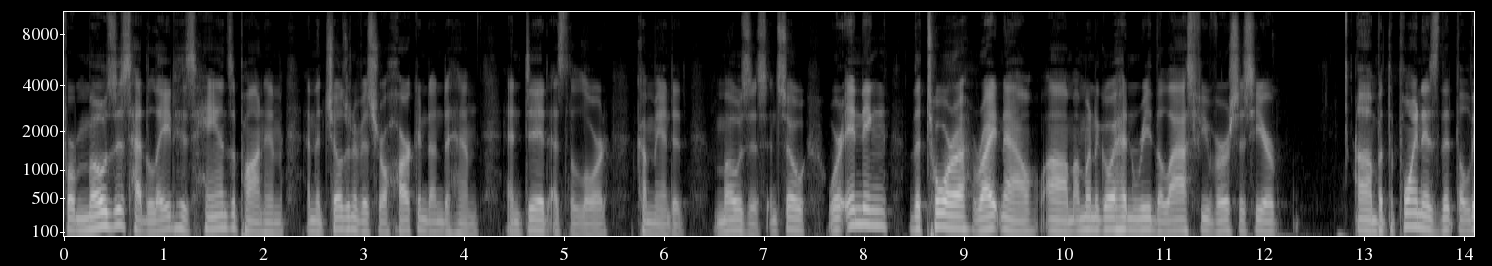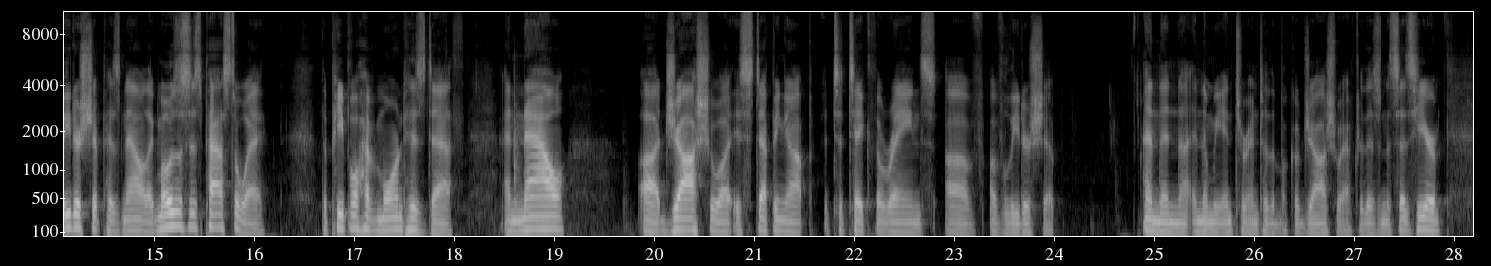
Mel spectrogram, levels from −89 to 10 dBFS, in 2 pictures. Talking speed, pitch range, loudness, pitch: 205 wpm, 100-130 Hz, -27 LUFS, 115 Hz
